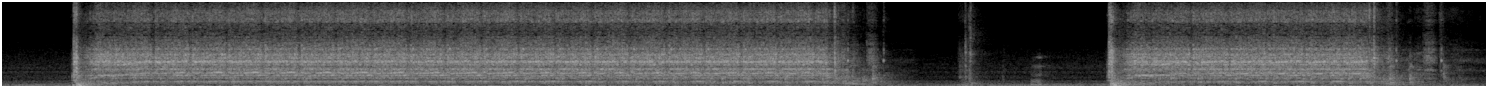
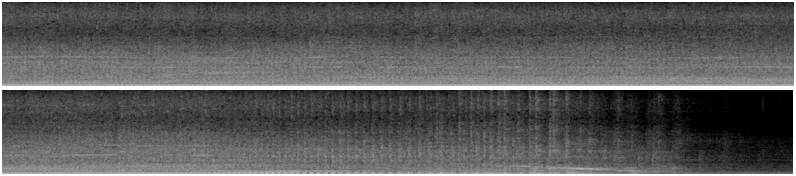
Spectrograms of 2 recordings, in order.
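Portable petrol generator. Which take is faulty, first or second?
first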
